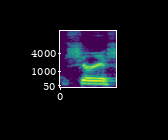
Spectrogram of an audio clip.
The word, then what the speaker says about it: Sirius: saying out loud, because it's spelled, Sirius as in the dog star, but yeah, no, Sirius as opposed to unserious, sure.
